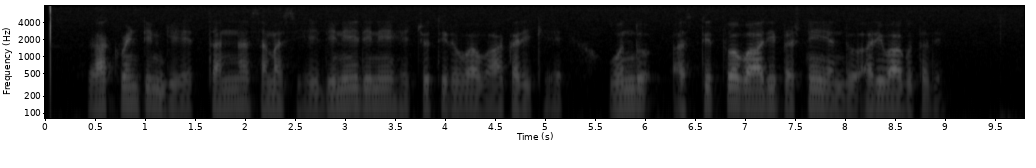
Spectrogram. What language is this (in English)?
Kannada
